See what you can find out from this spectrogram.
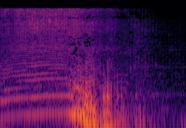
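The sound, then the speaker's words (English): A small boat motor starting up: a loud, buzzing engine drone that surges into a rough, sputtering rev before easing off slightly. No voices are heard. “There's no water anywhere around the motor.”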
